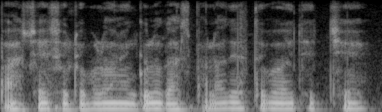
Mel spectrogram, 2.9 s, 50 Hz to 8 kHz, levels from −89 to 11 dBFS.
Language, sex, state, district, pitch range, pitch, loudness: Bengali, male, Assam, Hailakandi, 105-110 Hz, 110 Hz, -19 LUFS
